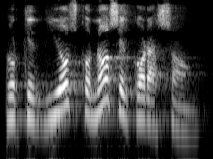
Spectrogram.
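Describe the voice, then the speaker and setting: A man's voice: fairly high pitch, big pitch swings, measured pace, a little mellow. A male pastor with a Rioplatense Spanish accent preaching, telling a personal story and acting out the conversation. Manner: storytelling, acts out dialogue with voseo. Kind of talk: sermon with personal testimony.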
